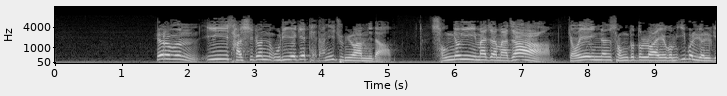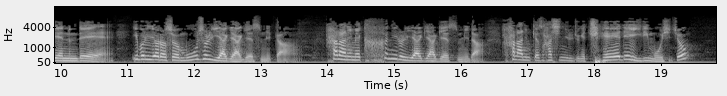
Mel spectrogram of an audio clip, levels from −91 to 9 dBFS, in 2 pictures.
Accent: native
